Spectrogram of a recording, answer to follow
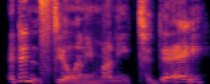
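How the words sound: The word today carries the main stress. The speaker may steal on other days. "My stress is on today"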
